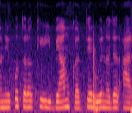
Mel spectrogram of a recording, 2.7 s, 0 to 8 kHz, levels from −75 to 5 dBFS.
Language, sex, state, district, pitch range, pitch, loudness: Hindi, male, Bihar, Saran, 160-175 Hz, 165 Hz, -18 LUFS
